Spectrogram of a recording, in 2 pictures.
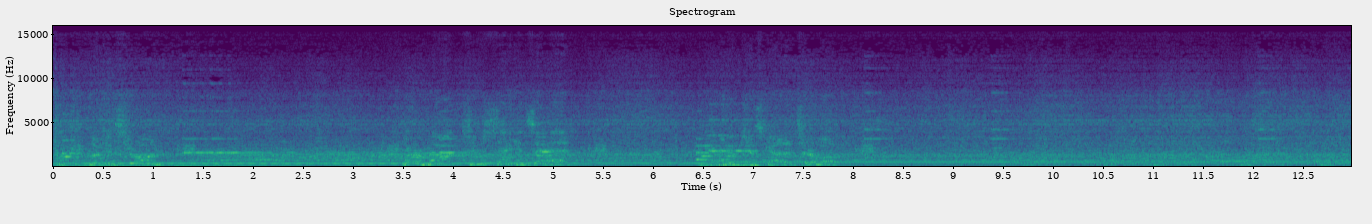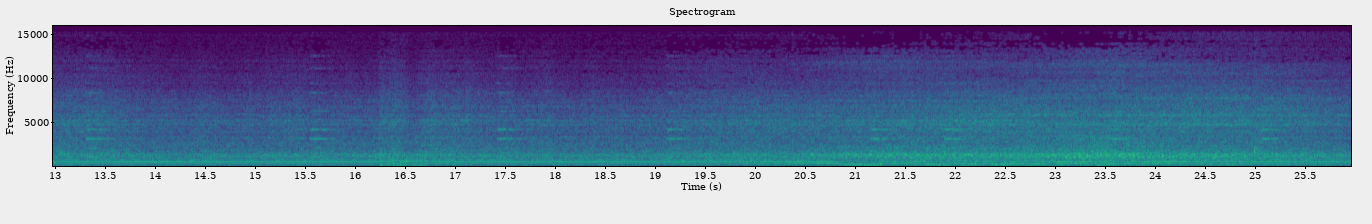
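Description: Water sprays and splashes behind a speeding jet ski.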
